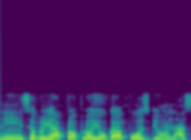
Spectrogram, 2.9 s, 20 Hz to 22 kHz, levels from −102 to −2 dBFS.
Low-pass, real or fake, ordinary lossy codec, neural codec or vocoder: 7.2 kHz; real; none; none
